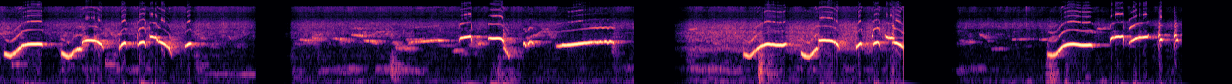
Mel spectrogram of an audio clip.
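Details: Oriental magpie-robin in full song, played in the morning to stimulate a reluctant singer; four bursts of rich whistles, rising slurs and sharp chips, separated by short silences over a faint hiss.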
